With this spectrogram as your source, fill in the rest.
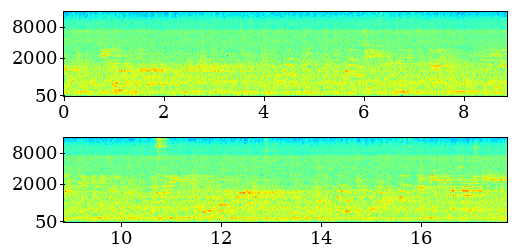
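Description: Railway station platform ambience at Sainagar Shirdi, a steady loud wash of rumble and hiss from a train with background crowd chatter, continuous throughout without clear breaks.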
